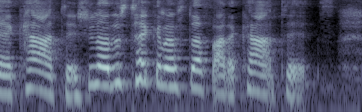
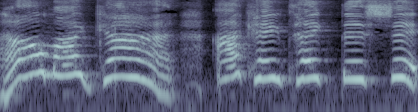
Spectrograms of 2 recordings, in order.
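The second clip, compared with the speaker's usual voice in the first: mock exasperated, high, drawn-out screaming outburst; 6 semitones higher than usual. Retelling a reality show scene where Jackie gets upset: imitating someone screaming. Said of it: "she just started screaming".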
